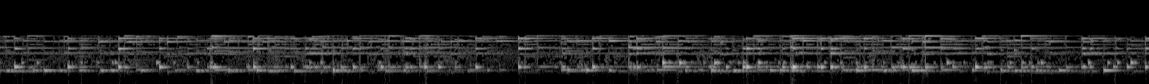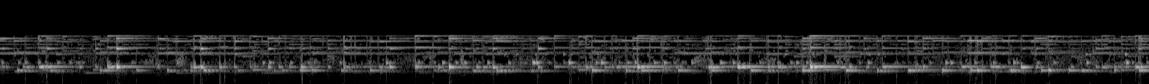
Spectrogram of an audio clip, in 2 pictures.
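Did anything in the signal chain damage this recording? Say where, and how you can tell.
No, nothing in the signal chain damaged this audio.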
